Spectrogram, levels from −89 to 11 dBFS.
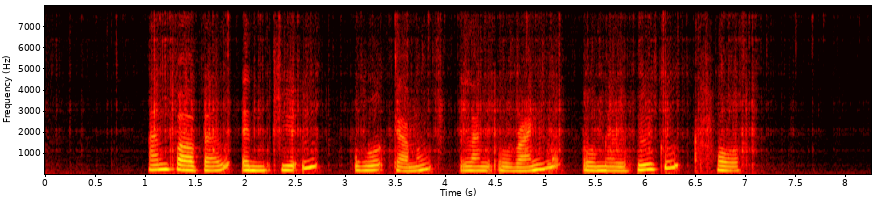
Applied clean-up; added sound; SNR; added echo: neural mask model RNNoise.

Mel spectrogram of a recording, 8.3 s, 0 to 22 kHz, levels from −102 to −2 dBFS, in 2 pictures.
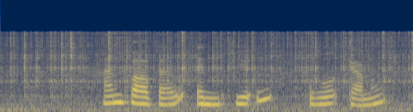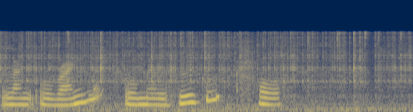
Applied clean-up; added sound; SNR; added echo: none; Rain; 12 dB; none.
